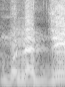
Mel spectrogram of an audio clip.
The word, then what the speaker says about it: मुंजी: तो जब सेवियर कहा जाए, मुंजी कहा जाए, जो ठीक प्रोनाउंसिएशन है वो मुंजी है, मगर बात मुनज्जी भी कहते हैं।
